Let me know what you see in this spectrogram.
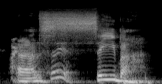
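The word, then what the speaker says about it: Tseba: I think the T is silent. T-S-E-B-A. Yeah.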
